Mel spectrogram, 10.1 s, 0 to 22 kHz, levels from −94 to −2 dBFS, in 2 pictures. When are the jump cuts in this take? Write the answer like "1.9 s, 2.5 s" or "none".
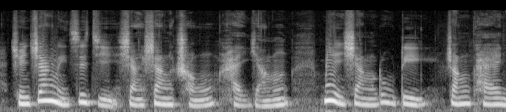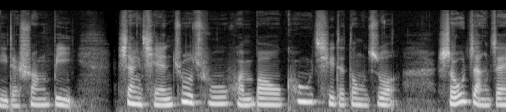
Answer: none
